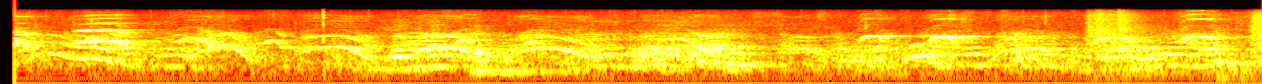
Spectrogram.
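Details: Pedigree Basset Hounds giving many overlapping whimpering and whining calls, each a short arching tone that rises then falls, layered densely throughout with no pause, with no other sounds clear.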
